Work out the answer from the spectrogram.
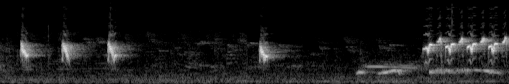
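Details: Sooty-headed bulbul song used as a lure for other bulbuls: a few loud bubbly notes spaced apart, a pause, then a low drawn whistle and a rapid run of higher chattering notes at the end.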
